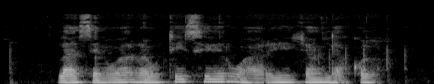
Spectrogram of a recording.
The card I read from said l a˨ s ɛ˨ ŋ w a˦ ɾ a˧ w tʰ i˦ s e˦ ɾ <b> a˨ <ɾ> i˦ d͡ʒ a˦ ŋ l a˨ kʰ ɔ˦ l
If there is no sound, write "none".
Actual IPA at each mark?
w, ɾ

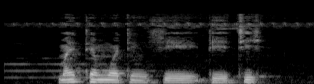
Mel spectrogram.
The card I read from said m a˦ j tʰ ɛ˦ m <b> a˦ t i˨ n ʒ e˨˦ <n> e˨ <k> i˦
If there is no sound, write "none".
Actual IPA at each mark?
w, d, t

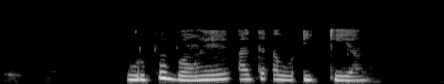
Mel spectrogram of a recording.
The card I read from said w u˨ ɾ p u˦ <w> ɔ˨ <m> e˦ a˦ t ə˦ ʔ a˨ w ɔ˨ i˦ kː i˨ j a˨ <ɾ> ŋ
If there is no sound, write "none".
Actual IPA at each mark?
b, ŋ, none

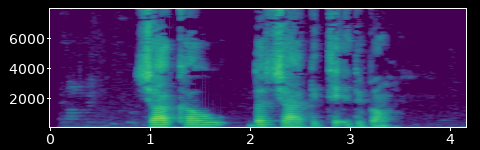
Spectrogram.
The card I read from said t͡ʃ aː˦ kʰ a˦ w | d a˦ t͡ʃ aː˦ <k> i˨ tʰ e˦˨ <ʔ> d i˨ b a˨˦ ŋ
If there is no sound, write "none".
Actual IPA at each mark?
k, ʔ

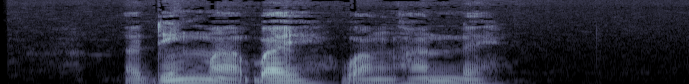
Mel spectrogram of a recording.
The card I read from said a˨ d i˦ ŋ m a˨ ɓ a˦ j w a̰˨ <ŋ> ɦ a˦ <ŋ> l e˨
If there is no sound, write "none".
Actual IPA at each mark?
ŋ, n

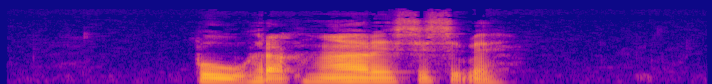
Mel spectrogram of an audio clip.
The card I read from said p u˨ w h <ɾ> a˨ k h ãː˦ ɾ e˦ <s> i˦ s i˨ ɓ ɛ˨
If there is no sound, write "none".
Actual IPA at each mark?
ɾ, s

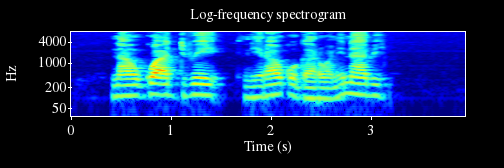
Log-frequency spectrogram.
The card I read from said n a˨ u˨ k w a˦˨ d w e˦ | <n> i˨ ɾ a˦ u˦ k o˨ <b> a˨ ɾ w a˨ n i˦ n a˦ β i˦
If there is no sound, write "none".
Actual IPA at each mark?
n, ɡ

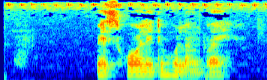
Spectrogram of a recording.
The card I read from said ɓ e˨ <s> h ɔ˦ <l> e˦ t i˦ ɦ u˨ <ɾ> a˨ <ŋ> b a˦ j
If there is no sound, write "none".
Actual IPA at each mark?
s, l, l, ŋ

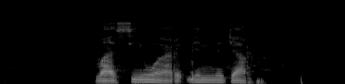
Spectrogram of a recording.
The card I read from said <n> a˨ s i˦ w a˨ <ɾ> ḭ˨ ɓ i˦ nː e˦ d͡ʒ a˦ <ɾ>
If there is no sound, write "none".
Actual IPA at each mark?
m, ɾ, ɾ

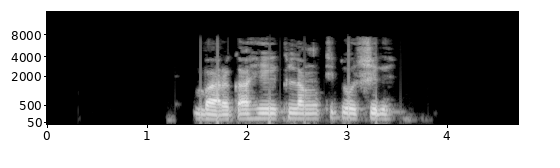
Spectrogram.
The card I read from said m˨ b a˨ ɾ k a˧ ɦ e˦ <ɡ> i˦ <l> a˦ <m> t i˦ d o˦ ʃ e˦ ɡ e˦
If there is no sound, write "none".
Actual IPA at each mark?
k, l, ŋ

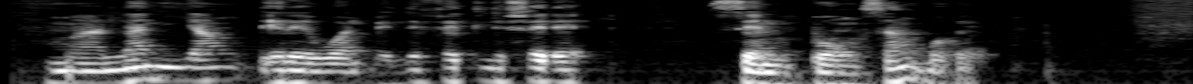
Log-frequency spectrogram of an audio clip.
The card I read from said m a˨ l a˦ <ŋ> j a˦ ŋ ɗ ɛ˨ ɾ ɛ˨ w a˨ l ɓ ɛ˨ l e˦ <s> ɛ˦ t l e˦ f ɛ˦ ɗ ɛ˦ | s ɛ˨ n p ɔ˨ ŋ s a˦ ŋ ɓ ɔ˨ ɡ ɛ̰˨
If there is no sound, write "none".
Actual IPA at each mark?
n, f

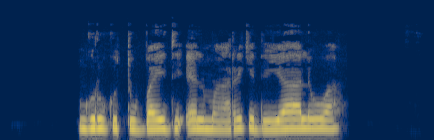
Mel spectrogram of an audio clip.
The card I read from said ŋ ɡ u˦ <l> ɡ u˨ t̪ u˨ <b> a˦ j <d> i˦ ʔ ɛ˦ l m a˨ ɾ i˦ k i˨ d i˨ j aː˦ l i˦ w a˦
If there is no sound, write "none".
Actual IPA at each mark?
ɾ, b, d

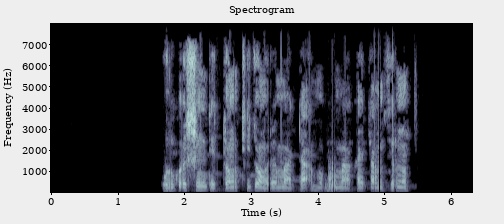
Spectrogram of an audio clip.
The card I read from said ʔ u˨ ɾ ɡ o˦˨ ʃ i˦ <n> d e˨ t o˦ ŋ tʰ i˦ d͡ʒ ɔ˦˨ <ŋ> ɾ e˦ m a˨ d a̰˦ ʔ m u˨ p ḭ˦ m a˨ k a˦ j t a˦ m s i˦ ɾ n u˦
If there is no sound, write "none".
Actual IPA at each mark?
ŋ, ŋ

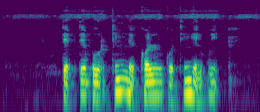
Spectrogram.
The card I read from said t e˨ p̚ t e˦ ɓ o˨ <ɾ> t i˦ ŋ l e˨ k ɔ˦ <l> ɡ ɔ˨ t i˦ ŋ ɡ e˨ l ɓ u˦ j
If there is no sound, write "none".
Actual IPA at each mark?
ɾ, l

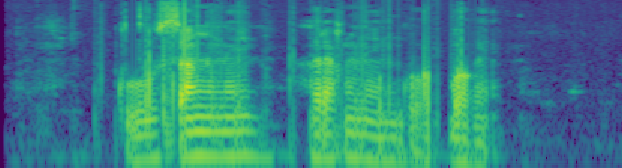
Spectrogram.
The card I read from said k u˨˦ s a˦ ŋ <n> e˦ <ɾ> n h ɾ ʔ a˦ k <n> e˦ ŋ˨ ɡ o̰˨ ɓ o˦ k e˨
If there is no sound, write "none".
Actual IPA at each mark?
n, none, n

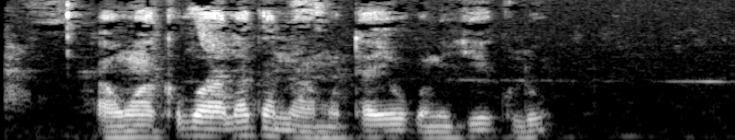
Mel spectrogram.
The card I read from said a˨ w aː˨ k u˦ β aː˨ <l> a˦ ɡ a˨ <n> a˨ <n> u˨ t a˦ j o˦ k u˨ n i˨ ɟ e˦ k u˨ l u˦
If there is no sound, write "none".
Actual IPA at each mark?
l, n, m

